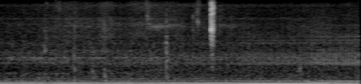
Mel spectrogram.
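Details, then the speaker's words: Toyota Corolla idling in drive with e-brake on and AC on for extra load, after replacing the worn serpentine belt tensioner that caused the rattle; low, even idle with no rattle from the belt area, only faint clicks, quiet and healthy. "ac on oh that's the door nice quiet oh hey see both cold though dang okay so we know we're good"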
